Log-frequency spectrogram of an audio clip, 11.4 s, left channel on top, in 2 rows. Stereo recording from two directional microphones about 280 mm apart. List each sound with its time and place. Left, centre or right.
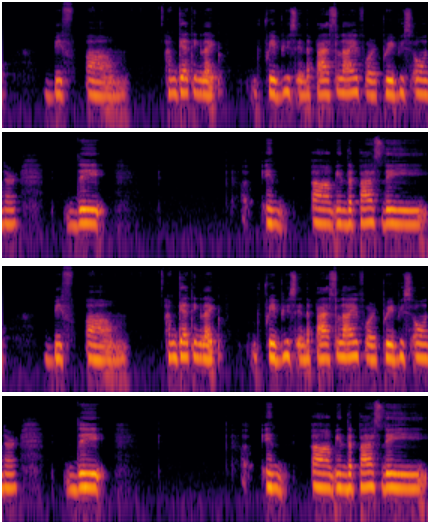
0.7 s speech: centre
6.7 s a sound: right
8.6 s whispering: right
9.7 s speech: right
